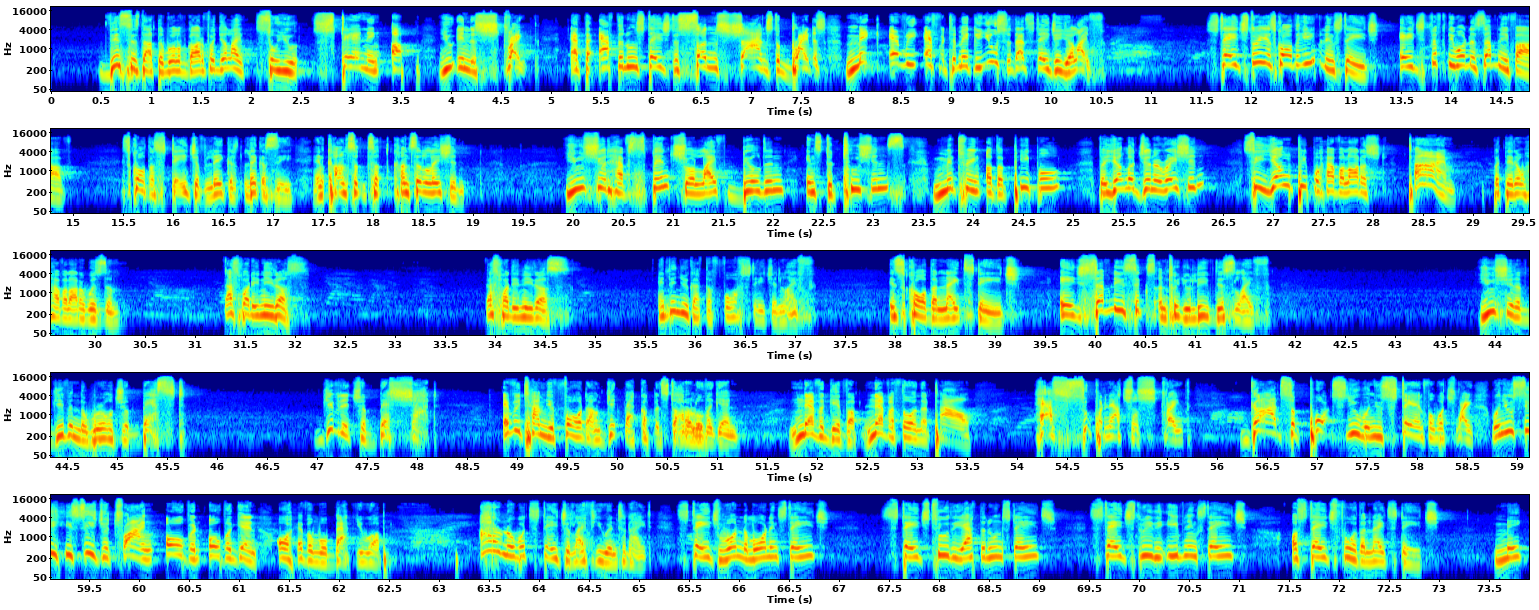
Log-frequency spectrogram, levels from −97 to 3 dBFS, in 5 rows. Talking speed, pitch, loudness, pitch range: 175 wpm, 220 Hz, -24 LUFS, 190-255 Hz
